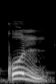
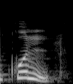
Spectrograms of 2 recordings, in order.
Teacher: موٹے قاف سے ہے لفظ قل کہو کہہ دیجئے بتا دیں کہیں لیکن اسی کو اگر میں باریک کاف سے پڑھتی ہوں کل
